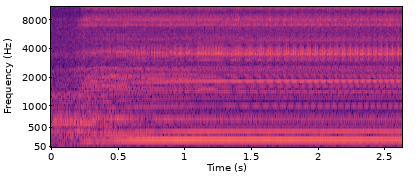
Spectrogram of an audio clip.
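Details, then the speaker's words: Cheap Chinese power supply cooling fan spins up into a loud steady whine with shrill high overtones from a dry bearing, fixable at zero cost. "Is your very cheap Chinese power supply making this noise?"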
